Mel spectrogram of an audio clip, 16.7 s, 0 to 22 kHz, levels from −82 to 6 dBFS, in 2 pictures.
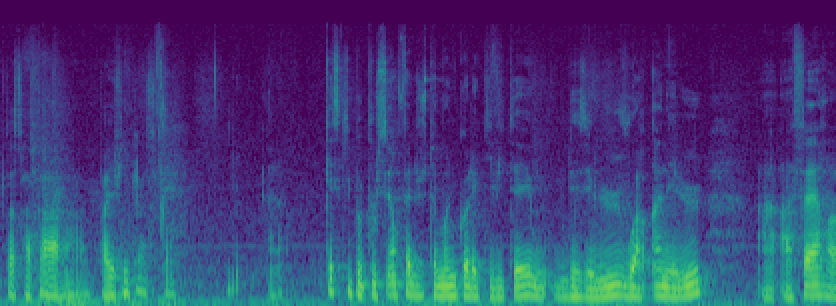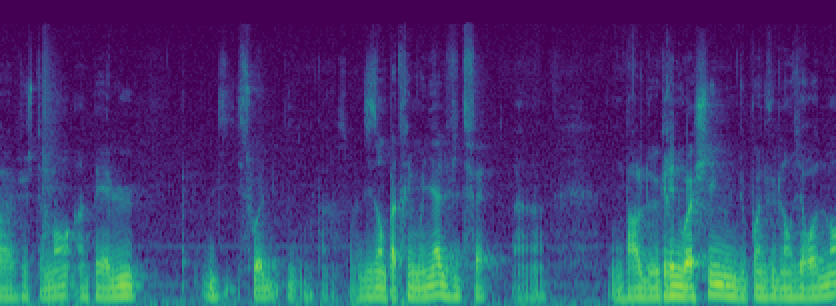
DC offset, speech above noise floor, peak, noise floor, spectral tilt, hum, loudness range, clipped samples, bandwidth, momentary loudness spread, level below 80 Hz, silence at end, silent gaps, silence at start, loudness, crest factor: under 0.1%; 24 dB; 0 dBFS; -41 dBFS; -7.5 dB/octave; none; 7 LU; under 0.1%; 14.5 kHz; 20 LU; -34 dBFS; 0 s; none; 0 s; -18 LUFS; 18 dB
